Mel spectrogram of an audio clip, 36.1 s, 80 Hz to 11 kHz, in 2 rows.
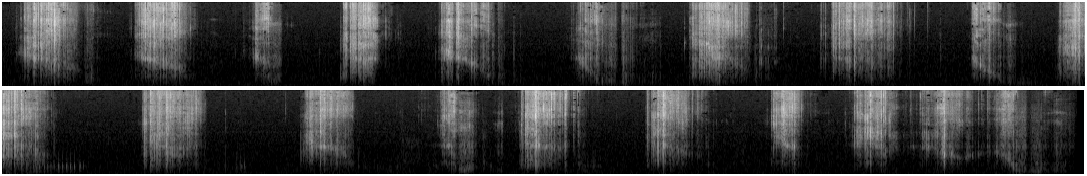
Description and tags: Biting, Crunchy, B
More raw audio of biting into crunchy and crispy prawn crackers. The chewing has been edited out, the sounds are simply each initial (and loud) bite of the cracker. I couldn't resist ordering another Chinese takeaway. The last three crunches are continuous without any editing break in between.
An example of how you might credit is by putting this in the description/credits:
The sound was recorded using a "H1 Zoom recorder" on 30th December 2015. (Happy new year!)
bite, biting, chew, chewing, crisp, crisps, crispy, crunch, crunching, crunchy, eating, food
